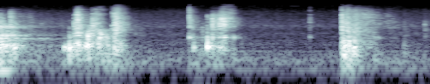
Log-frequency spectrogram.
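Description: Three short bursts of rustling handling noise, as objects are moved about in a search.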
